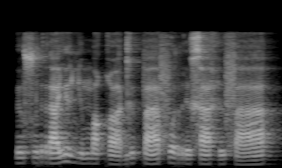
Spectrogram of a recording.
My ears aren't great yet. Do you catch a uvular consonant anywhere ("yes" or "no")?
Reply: yes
